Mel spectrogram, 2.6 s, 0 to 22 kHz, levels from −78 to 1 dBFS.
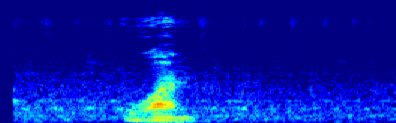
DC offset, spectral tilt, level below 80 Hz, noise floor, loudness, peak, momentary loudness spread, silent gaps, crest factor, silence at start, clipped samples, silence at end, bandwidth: under 0.1%; -6 dB/octave; -56 dBFS; -54 dBFS; -26 LUFS; -8 dBFS; 26 LU; none; 24 dB; 0.1 s; under 0.1%; 1 s; 15.5 kHz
